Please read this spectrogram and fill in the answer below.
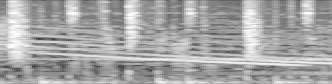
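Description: Electronic music with a beat. Several synth tones glide slowly downward in pitch, like a falling siren.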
